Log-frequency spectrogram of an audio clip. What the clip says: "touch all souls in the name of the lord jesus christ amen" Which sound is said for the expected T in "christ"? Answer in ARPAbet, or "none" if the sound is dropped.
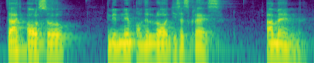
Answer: T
